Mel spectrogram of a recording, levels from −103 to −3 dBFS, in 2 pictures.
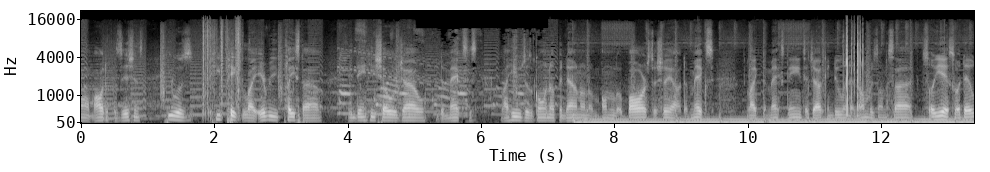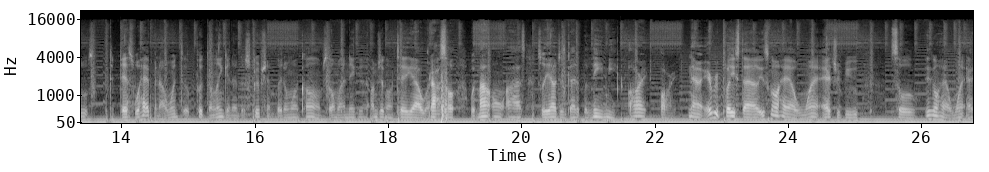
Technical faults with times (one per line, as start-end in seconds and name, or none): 1.83-2.43 cable scratch noise
5.01-7.01 adaptive stream at a lower bitrate
11.44-11.82 cable scratch noise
